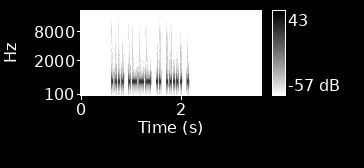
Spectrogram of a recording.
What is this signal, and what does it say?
Morse code, heard as a keyed tone, about 34 wpm, 700 Hz. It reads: HJI5E
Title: Five Challenging Letter-Number Combinations 35wpm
